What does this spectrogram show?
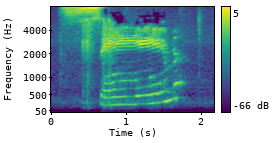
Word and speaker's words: same: If we added a silent E to Sam, what word would it make? Same.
